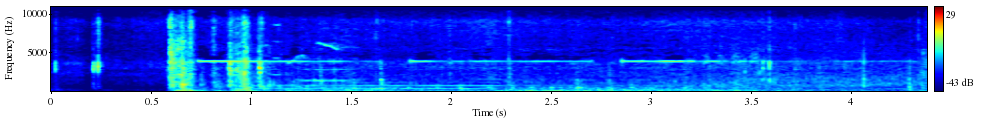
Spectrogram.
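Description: A car door is unlatched and opened: a sharp click about half a second in, then a loud steady rumbling noise that lasts to the end.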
